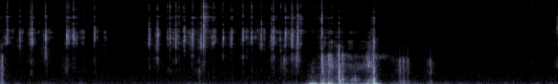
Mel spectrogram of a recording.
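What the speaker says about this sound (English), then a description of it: "enter the barcode here, and click Receive." Close, quick keyboard typing entering a barcode into library serials software, bursts of clicky keystrokes with a brief heavier thump or two midway and pauses between runs, no talking.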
